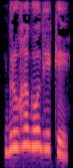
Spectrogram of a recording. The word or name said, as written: ಗೃಹಗೋಧಿಕ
